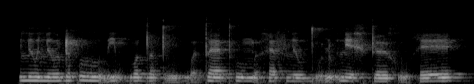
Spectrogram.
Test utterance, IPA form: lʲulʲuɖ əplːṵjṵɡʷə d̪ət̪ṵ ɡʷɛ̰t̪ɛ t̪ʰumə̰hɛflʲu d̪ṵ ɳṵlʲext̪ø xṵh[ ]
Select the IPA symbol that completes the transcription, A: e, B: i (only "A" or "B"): A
